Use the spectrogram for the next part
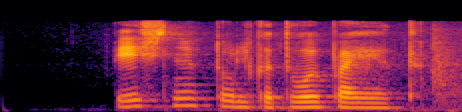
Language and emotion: Russian, neutral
